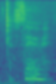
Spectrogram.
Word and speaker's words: Saule: rest of the episodes Sol in case I didn't say in case you don't remember Sol means Willow and French you are absolutely free to pronounce it like so it's sort of is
